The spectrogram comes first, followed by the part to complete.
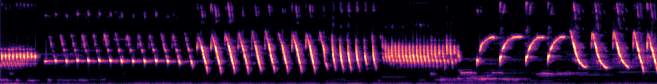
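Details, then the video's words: Canary singing a loud 'gacor' song with a distinctive 'cengkok' phrasing: a fine fast trill becomes steep falling sweeps about four per second, then a dense buzz and a run of curled rising-falling whistles. "Kenari gacor suara nyaring cengkok unik"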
